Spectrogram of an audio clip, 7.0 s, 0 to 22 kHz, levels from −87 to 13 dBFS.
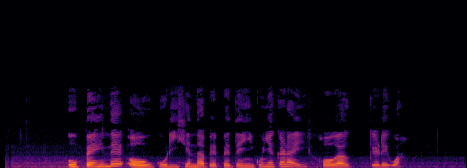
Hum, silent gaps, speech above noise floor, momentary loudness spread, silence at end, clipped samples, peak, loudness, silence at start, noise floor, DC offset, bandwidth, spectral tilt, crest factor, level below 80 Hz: none; none; 37 dB; 12 LU; 1 s; under 0.1%; -6 dBFS; -26 LUFS; 1.05 s; -61 dBFS; under 0.1%; 10.5 kHz; -6.5 dB/octave; 20 dB; -80 dBFS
